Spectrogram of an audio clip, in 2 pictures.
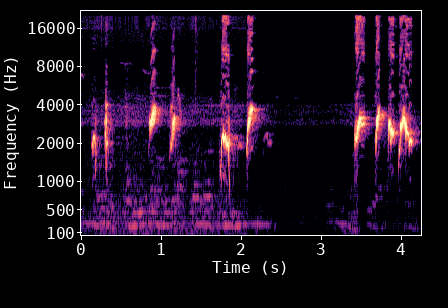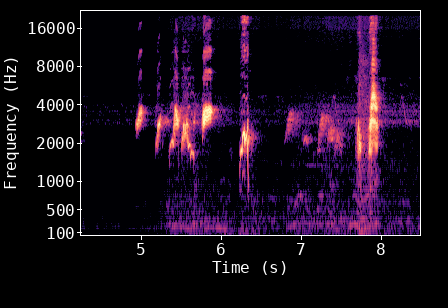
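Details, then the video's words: Caged red-whiskered bulbul dueling in song against a phone recording on a lightly sunny day; short clusters of sharp chirps separated by brief silences, ending with a loud burst. "Chim Chào Mào Của A Tủa Hót Đấu Với Điện Thoại Cực Xung"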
